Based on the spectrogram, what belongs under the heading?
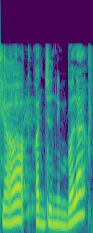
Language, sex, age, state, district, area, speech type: Dogri, female, 45-60, Jammu and Kashmir, Reasi, rural, read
